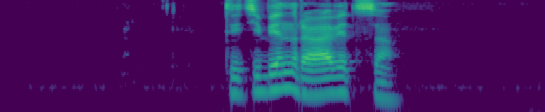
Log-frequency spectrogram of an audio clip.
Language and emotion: Russian, positive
